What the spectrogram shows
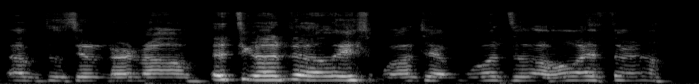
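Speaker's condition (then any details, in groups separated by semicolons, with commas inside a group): Friedreich's ataxia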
